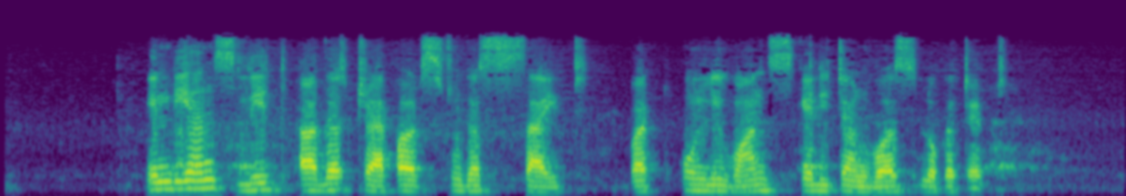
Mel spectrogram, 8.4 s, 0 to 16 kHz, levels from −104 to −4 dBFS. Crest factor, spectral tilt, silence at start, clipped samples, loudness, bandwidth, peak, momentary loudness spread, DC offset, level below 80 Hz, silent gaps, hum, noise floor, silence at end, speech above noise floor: 18 dB; -5 dB/octave; 1.1 s; under 0.1%; -21 LUFS; 8.4 kHz; -4 dBFS; 9 LU; under 0.1%; -58 dBFS; none; none; -77 dBFS; 0.85 s; 56 dB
